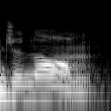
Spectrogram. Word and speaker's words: genome: 영어 발음은 지놈이긴 하지만 자, 인간 게놈에 암호화 시켜놨다고 합니다.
